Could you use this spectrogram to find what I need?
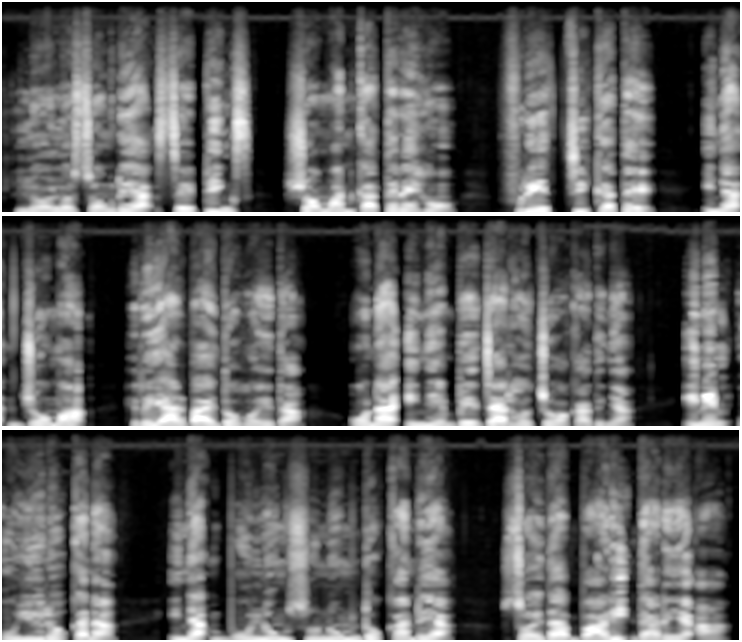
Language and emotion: Santali, fearful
